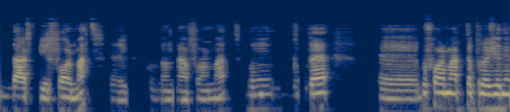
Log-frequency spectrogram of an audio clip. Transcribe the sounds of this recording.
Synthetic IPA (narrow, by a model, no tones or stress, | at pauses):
d̪aɾt̪̚biɾfo̞ɾmat̪ː | kʰulˠːanɯlˠanfo̞ɾmat̪bu | bund̪a | ɛːbufo̞ɾmat̪ːapʰɾo̞ʒeni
